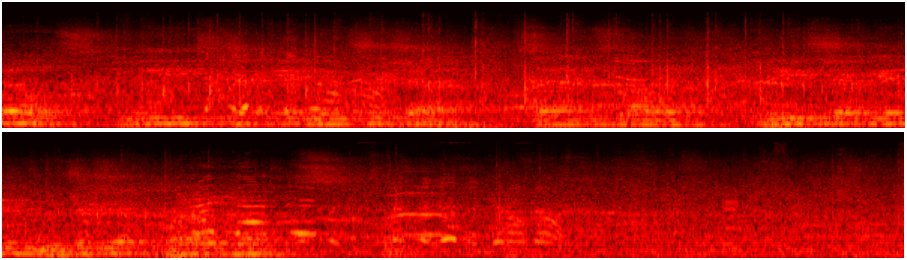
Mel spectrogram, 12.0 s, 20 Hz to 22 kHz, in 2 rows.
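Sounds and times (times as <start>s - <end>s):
indistinct voices in a hall: 0.0s - 12.0s.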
